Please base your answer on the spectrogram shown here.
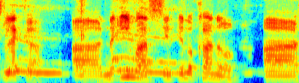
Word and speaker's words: lekker: So, uh how do you say it? Lekker. It's lekker, right, Alicia? All right, so it's lekker.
